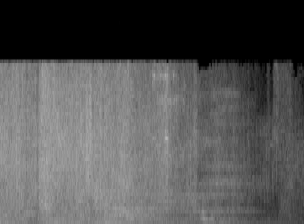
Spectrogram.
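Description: Game spells and blows crash and crackle in a fierce fight.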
